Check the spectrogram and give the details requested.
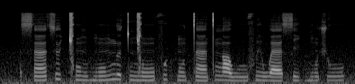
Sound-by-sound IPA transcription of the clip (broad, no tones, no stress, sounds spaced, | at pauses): s æ̃ s y ǀ ũ ɡ͡b ũ ŋ ø t ŋ͡ǀ ũ f ɯ k͡p ũ t æ̃ t ŋ ɑ w u f ĩ w æ s i ɡ͡b ũ ʃ u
